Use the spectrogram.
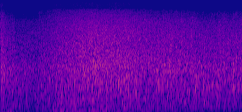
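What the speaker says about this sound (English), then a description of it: "These waves are getting a little rough." Rough ocean waves in the pirate sailing game Windrose surge as a steady, dense wash of surf and wind, continuous and fairly loud with no pauses, and no voices present.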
